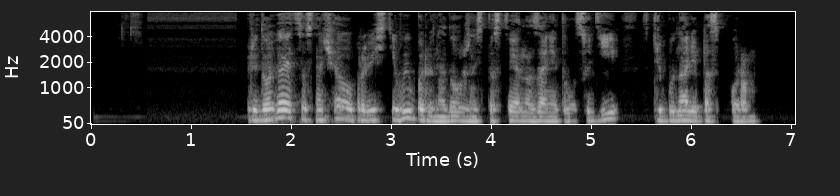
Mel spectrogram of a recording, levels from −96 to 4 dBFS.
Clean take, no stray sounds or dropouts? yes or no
yes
